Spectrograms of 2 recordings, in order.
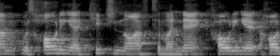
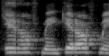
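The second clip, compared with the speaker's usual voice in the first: high crying scream, kept from being loud; 6 semitones higher than usual. Retelling screaming at a man to get off during an attack: retelling a scream. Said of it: "I'm screaming like".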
